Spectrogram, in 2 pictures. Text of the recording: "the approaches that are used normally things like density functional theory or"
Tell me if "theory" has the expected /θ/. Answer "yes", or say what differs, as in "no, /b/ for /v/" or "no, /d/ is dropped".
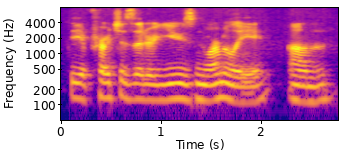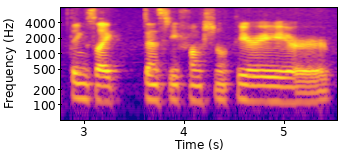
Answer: yes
